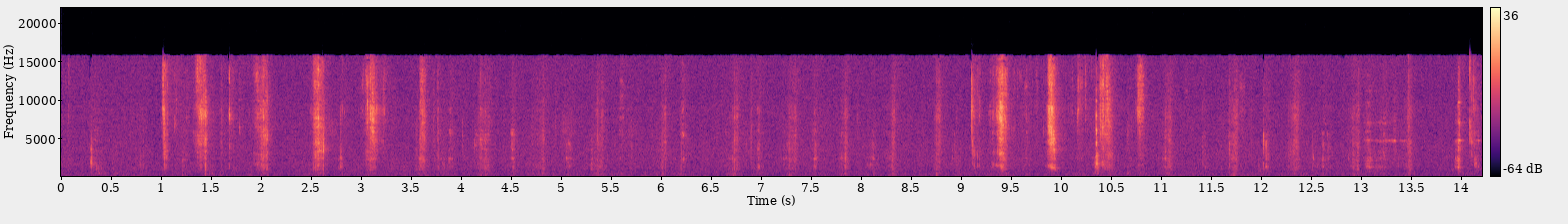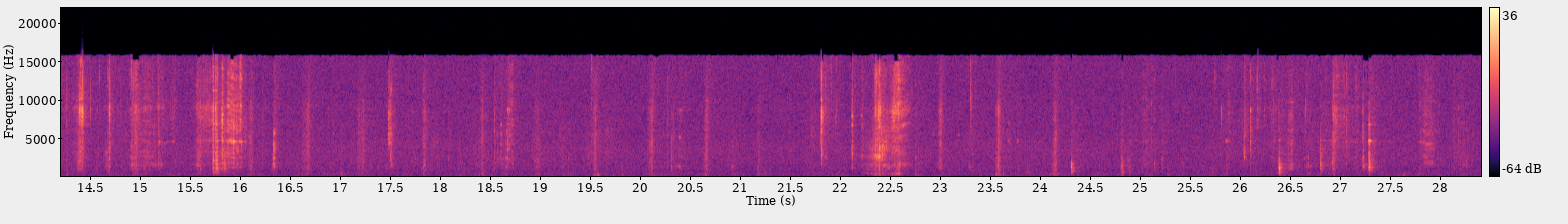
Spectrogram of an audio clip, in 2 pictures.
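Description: Close-up mouth sounds of a person eating: chewing and biting with scattered sharp crunches and clicks at an irregular pace, the loudest about 10, 16 and 22 seconds in.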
